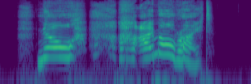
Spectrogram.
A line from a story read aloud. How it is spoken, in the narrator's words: gasped Mink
